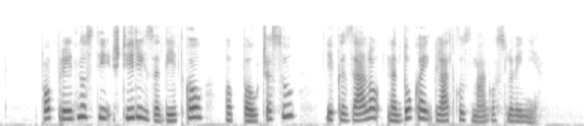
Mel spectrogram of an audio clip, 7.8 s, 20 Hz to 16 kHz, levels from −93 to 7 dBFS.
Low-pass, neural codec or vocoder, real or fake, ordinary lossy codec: 7.2 kHz; codec, 16 kHz, 6 kbps, DAC; fake; none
